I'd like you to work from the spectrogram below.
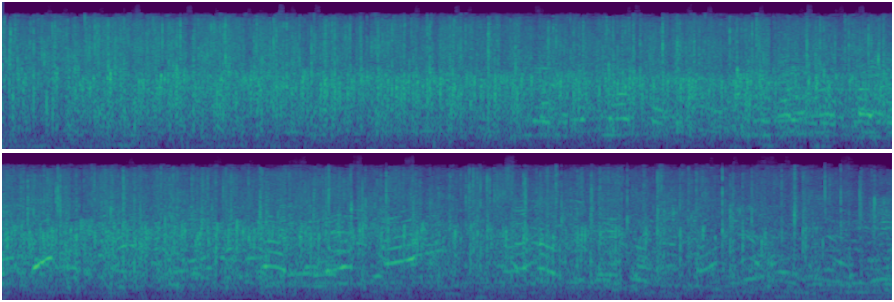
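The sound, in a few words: audience applause welcoming performers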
